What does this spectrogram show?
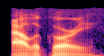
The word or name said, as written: Allegorist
